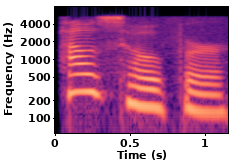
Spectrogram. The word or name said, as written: Haushofer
